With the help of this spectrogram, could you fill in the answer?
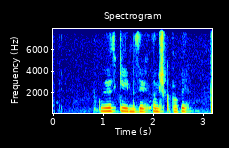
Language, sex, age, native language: Icelandic, female, 10, Icelandic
